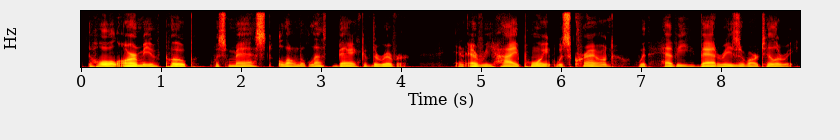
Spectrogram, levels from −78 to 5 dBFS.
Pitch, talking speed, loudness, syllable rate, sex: 95 Hz, 165 wpm, -21 LUFS, 5.2 syllables/s, male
